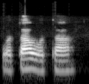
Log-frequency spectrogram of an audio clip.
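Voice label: "water water", Nigerian Pidgin, female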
